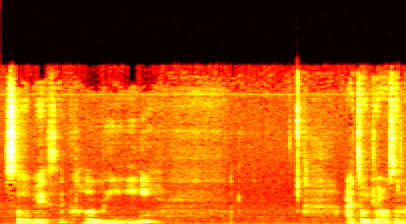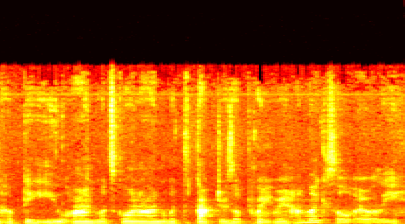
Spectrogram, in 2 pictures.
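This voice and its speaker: A young woman with a low, congested voice chats to her camera as she gets over a cold. She rambles and corrects herself as she goes. A faint hiss of room noise sits behind her. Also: normal speed, poor audio. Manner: chatty, rambling, self-correcting. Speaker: vlogger. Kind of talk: casual chat to camera. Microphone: camera mic.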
